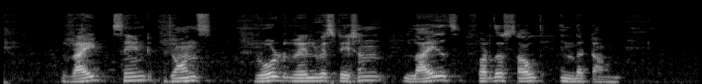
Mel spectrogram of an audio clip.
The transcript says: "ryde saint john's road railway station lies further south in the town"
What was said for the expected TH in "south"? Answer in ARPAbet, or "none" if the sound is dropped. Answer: T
